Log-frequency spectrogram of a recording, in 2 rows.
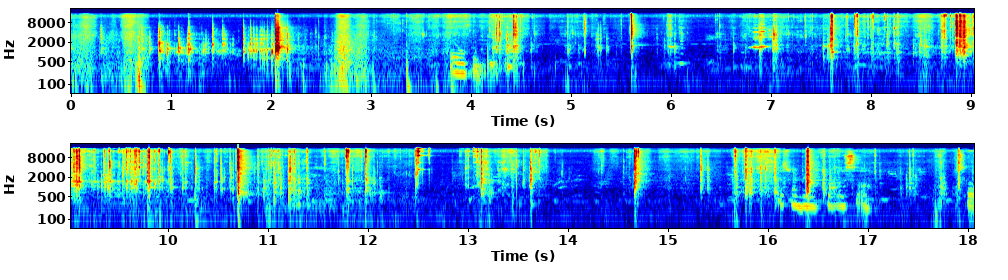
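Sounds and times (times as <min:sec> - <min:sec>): rustling: 0:00.0 - 0:18.0.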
